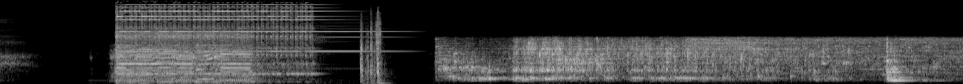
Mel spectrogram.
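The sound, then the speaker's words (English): A toilet flushing: a loud rushing, gurgling roar of water that runs for about five seconds and then tapers off. A bright, ringing electronic tone and a short clatter come before it. “Anybody hear that? That's the sound of the toilet flushing.”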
